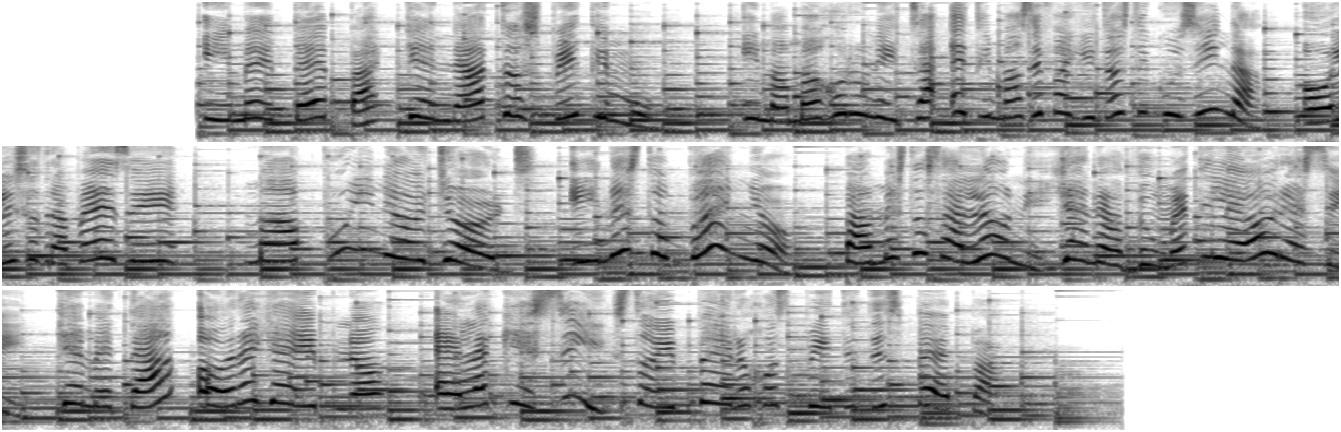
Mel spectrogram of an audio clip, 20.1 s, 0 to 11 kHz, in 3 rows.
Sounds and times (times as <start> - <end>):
Speech: 1.0 - 18.4
Music: 1.0 - 19.0.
